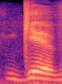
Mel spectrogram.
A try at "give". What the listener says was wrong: Okay, give me a V sound there at the end.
